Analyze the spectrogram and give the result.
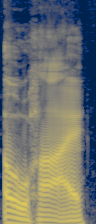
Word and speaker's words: Ojai: That album is called Ojai, and it's pronounced Ojai.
